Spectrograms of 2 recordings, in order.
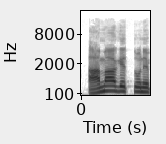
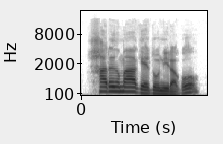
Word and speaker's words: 하르마게돈: 들어보셨죠 영화나 책 이름으로 아마겟돈에 불러 모으는데 그 아마겟돈을 지금 새 번역에선 하르마게돈이라고 번역을 합니다 그게 더 원어 발음에 맞으니까 자 하르마 개도에 불러 모읍니다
